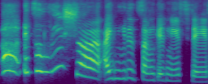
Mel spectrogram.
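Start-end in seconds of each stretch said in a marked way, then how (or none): 0.0-1.5 high, slow, delighted gasp of recognition; delighted surprise. Retold or imitated. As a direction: sing out her name in happy surprise. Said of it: "I'm like".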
